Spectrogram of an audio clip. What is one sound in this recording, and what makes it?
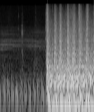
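A rifle fires a fast, loud burst.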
